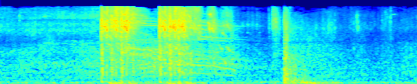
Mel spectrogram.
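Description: Gunfire bursts loudly from a rifle.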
